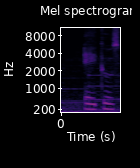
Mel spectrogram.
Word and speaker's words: Eiko: I've been saying Aiko and it's supposed to be Eiko.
